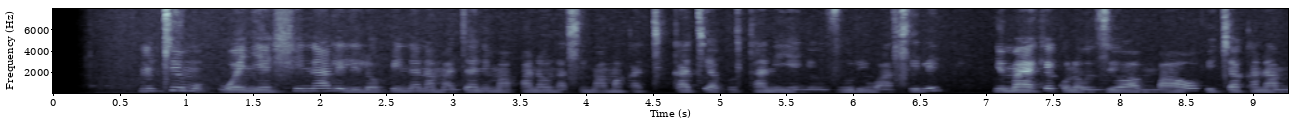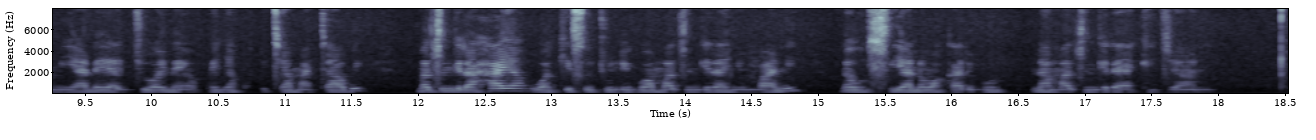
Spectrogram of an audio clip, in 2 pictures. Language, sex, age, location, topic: Swahili, female, 25-35, Nairobi, health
